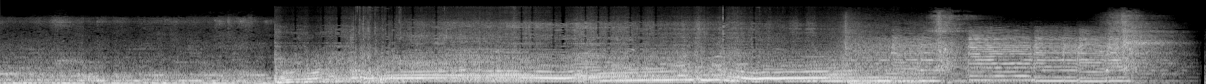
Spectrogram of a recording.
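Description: Racing cars in the over-1800 cc class roar around a wet track in rain, engines loud and revving with rising and falling pitch as they pass, tires squealing, continuous and close with no talk.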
